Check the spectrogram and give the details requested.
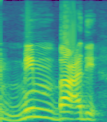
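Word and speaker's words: مِنْ بَعْدِ: लेकिन हम क्या पढ़ते हैं? हम पढ़ते हैं मिदी।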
